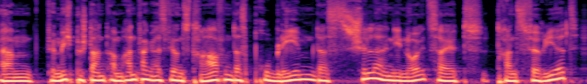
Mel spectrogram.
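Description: Husky Berlin-accented man, chatty. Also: medium pitch, normal speed. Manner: relaxed, chatty with many hesitations. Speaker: musician guest. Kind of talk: interview chat.

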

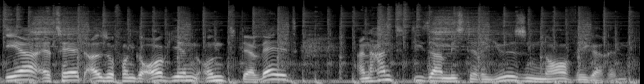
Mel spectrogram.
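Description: Theatrical male reader with lively pitch. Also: unhurried, over music. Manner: theatrical, swings between loud bursts and hushed lines. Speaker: book reviewer. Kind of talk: expressive reading of a novel excerpt and review.

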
